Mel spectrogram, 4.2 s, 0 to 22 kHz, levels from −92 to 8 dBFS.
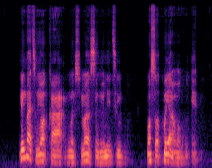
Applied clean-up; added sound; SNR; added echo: neural mask model DeepFilterNet 3.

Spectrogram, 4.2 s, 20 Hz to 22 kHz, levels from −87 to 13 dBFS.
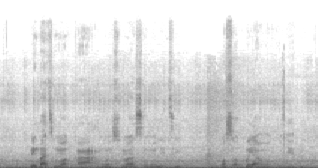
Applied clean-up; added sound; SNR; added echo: none; Bus; -4 dB; none.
